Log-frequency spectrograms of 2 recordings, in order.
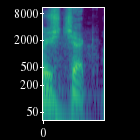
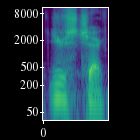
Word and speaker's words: Juszczyk: Juszczyk, is that how you say it? Tight end George Kittle, running back Christian McCaffrey. – Juszczyk. – Juszczyk, thank you very much, because it's spelled just wildly.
